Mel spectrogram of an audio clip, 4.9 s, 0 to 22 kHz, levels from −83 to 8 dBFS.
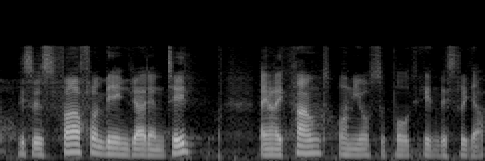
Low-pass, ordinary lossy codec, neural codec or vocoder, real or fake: none; none; codec, 16 kHz, 1 kbps, FunCodec, trained on Chinese and English, 50 frames a second; fake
